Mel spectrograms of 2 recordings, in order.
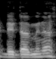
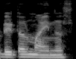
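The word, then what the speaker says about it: determiners: वैसे तो मैंने, कुछ लोग इसे डिटर्मिनस पढ़ते हैं, कुछ लोग डिटरमाइनस पढ़ते हैं।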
